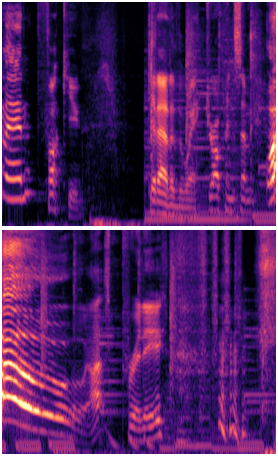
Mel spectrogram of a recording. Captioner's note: both giggle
